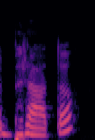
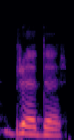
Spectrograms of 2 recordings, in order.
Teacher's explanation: तो यहाँ पे आप देख सकते हैं भ चेंज हो गया है ब में · चलिए एग्जाम्पल देखते हैं। पहला इंडो यूरोपियन वॉइस्ड साउंड भ, ट्यूटोनिक में कैसे ब बनता है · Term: वॉइस्ड एस्पिरेटेड स्टॉप साउंड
